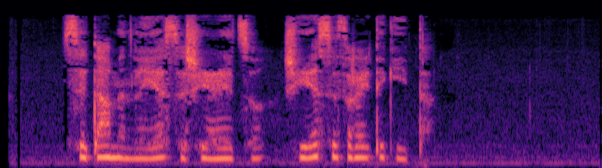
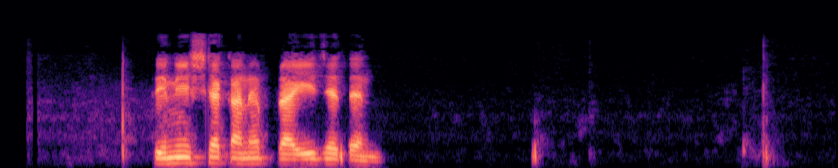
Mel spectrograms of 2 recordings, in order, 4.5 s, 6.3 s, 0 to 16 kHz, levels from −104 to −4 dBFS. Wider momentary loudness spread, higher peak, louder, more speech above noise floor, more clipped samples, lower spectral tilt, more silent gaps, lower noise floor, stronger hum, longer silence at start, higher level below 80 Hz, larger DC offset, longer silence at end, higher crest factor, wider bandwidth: about the same, 11 LU vs 13 LU; second, -14 dBFS vs -2 dBFS; second, -30 LUFS vs -19 LUFS; second, 35 dB vs 66 dB; neither; second, -1.5 dB/octave vs -5.5 dB/octave; neither; second, -66 dBFS vs -85 dBFS; neither; second, 0.5 s vs 1.15 s; second, -78 dBFS vs -66 dBFS; neither; second, 1.25 s vs 2.25 s; about the same, 20 dB vs 22 dB; first, 11.5 kHz vs 7.4 kHz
